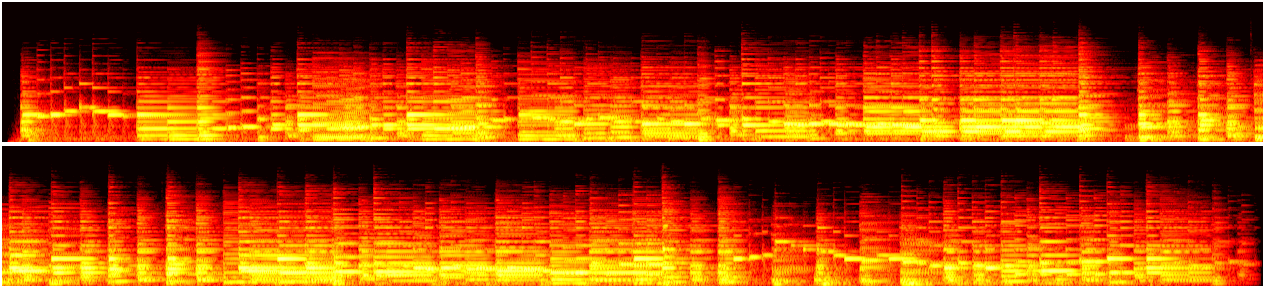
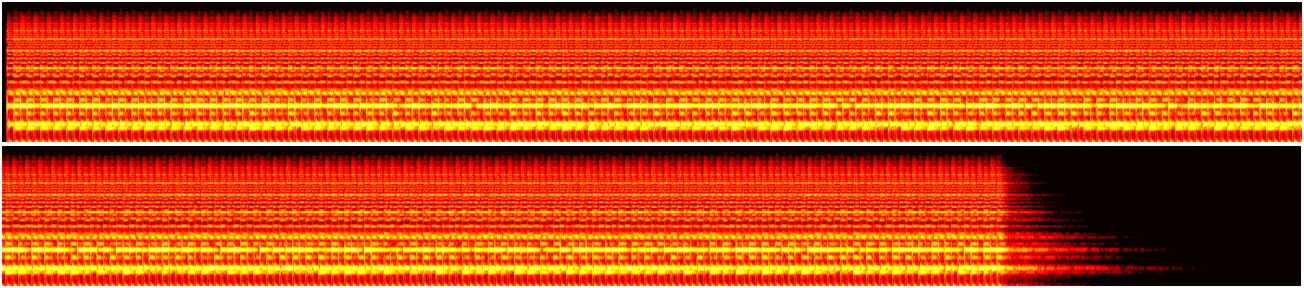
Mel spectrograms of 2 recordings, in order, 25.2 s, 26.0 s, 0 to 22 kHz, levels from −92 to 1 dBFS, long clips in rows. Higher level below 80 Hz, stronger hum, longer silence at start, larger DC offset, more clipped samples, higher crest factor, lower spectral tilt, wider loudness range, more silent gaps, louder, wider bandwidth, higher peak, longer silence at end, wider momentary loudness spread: about the same, -38 dBFS vs -42 dBFS; neither; first, 0.2 s vs 0.05 s; second, under 0.1% vs 0.8%; neither; about the same, 14 dB vs 14 dB; first, -8.5 dB/octave vs 0.5 dB/octave; about the same, 4 LU vs 2 LU; neither; about the same, -15 LUFS vs -14 LUFS; second, 7 kHz vs 15 kHz; about the same, 0 dBFS vs 0 dBFS; second, 0.15 s vs 2.55 s; first, 9 LU vs 1 LU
